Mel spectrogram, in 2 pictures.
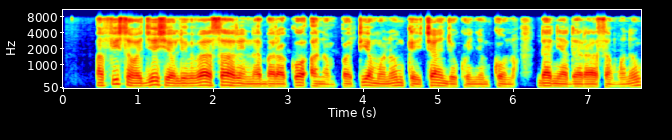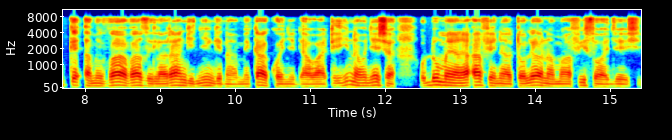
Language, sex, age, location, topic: Swahili, male, 18-24, Nairobi, health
